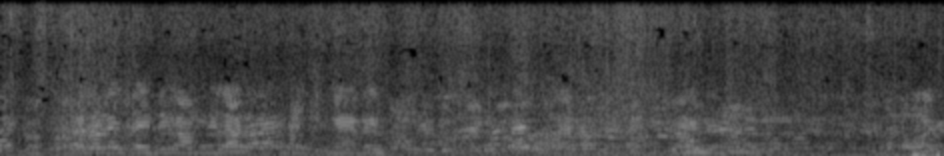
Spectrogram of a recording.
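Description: Several women talk at once, close by.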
